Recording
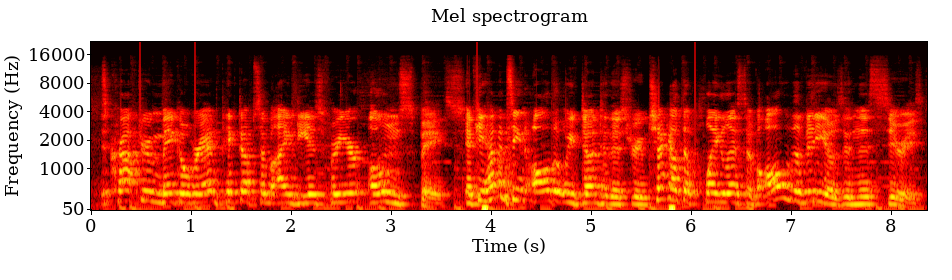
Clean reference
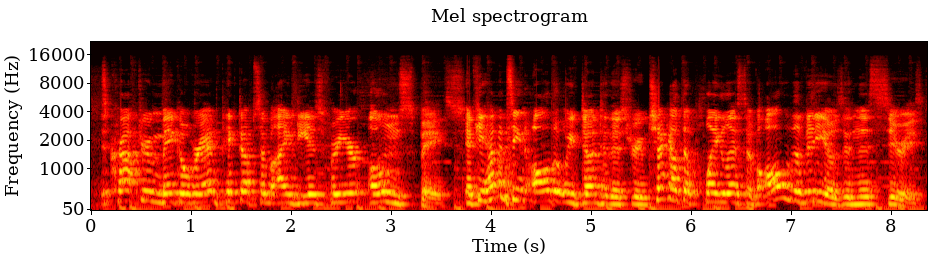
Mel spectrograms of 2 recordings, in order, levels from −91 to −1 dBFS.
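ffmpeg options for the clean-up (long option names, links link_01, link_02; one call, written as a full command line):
ffmpeg -i in.wav -filter_complex "[0:a]adeclick=threshold=4,asplit=3[link_01][link_02][link_03];[link_01]afade=type=out:start_time=3.9:duration=0.02[link_04];[link_02]highpass=frequency=140:width=0.5412,highpass=frequency=140:width=1.3066,afade=type=in:start_time=3.9:duration=0.02,afade=type=out:start_time=4.02:duration=0.02[link_05];[link_03]afade=type=in:start_time=4.02:duration=0.02[link_06];[link_04][link_05][link_06]amix=inputs=3:normalize=0,asplit=3[link_07][link_08][link_09];[link_07]afade=type=out:start_time=5.77:duration=0.02[link_10];[link_08]highpass=frequency=140:width=0.5412,highpass=frequency=140:width=1.3066,afade=type=in:start_time=5.77:duration=0.02,afade=type=out:start_time=5.89:duration=0.02[link_11];[link_09]afade=type=in:start_time=5.89:duration=0.02[link_12];[link_10][link_11][link_12]amix=inputs=3:normalize=0" out.wav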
